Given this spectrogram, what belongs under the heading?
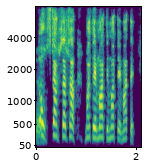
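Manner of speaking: high urgent ref call; referee calling stop. Retold or imitated. Referee stops the fight on the mat, high calling voice. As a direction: halt the match like a referee. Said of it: "The ref's like".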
